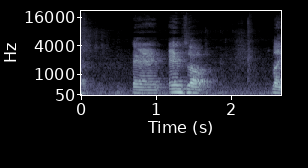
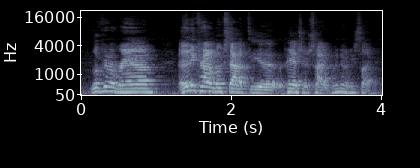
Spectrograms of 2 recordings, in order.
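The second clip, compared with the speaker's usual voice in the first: ordinary delivery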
